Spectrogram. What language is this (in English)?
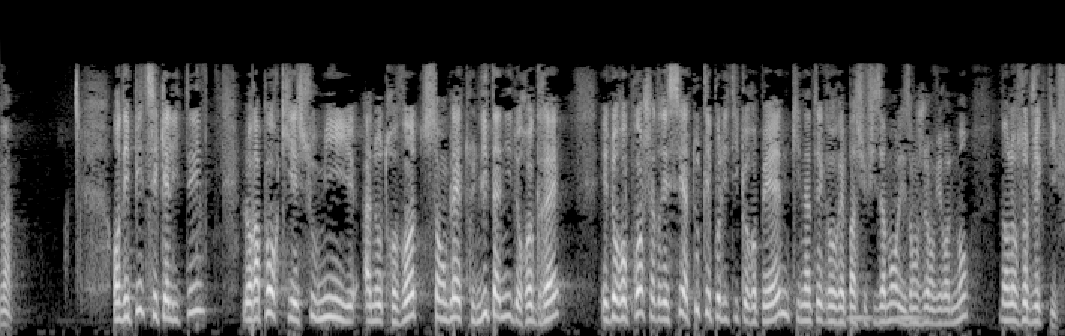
French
